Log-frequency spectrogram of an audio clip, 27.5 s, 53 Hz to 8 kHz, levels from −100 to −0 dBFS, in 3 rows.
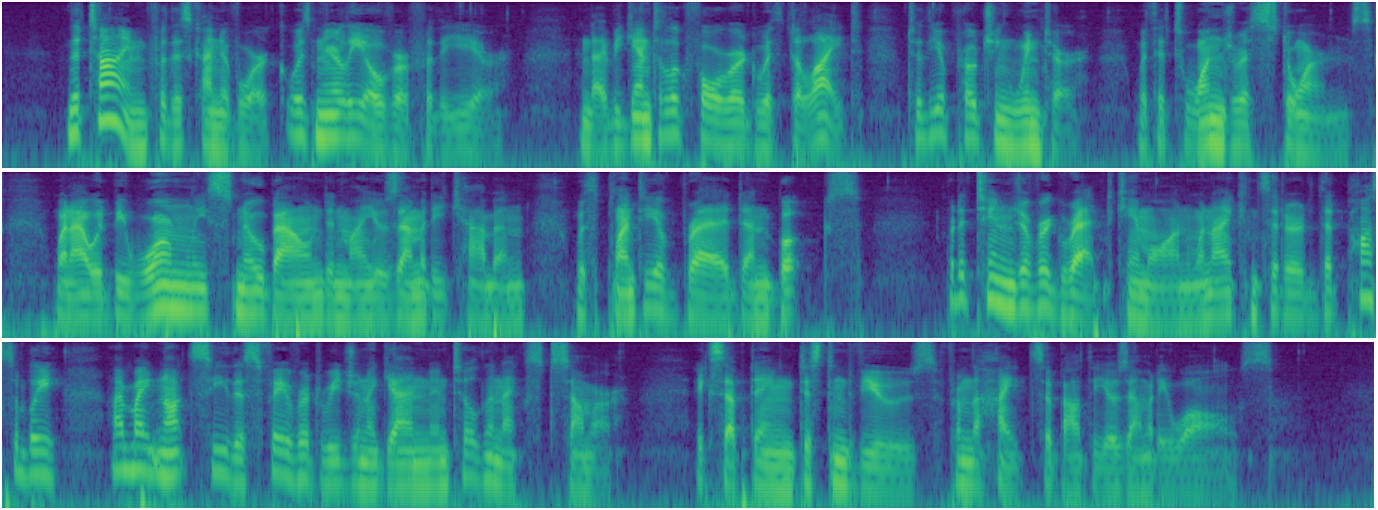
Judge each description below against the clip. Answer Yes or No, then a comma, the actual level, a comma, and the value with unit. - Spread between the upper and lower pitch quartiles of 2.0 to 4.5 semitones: No, average, 5.3 semitones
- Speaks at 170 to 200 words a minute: Yes, average, 175 wpm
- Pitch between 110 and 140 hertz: No, low, 100 Hz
